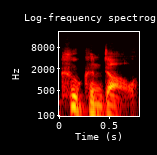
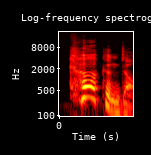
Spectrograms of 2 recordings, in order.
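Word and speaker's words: Kuykendall: him bragging about being a descendant of Abraham candal not only does that last name sound like the Swedish translation for Bratz dolls for the record Abraham kirken do which is how it's actually pronounced was one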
